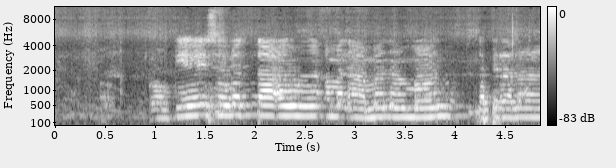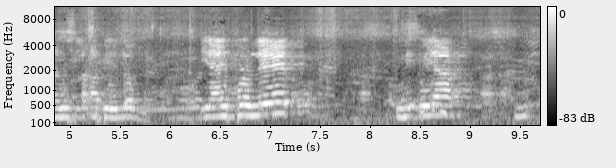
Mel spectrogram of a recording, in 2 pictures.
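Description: A group of men and women sings together in unison.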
